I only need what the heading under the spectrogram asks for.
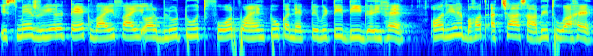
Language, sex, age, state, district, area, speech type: Hindi, female, 18-30, Madhya Pradesh, Ujjain, urban, spontaneous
